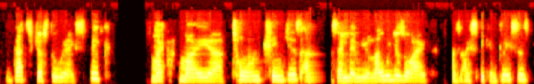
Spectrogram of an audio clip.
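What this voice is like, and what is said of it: Nigerian accent with slight American lilt. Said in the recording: “you can tell that, oh, maybe I lived in the US a little bit, or you can start picking up some of the lilt of a Swede ... my accent is very Nigerian”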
